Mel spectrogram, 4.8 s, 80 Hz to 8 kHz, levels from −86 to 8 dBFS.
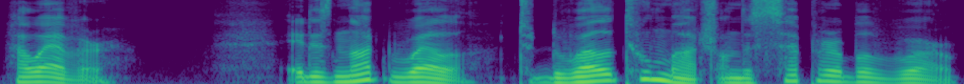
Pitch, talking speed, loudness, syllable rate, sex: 130 Hz, 160 wpm, -19 LUFS, 4.5 syllables/s, male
